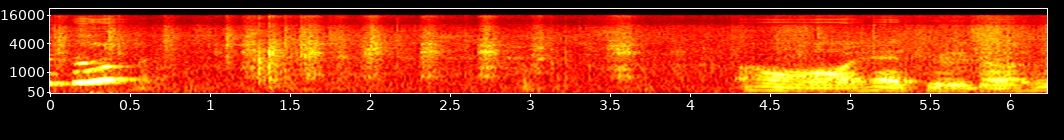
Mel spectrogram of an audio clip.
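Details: Pug/Boston Terrier mix, a lively female eager for a walk, whines briefly at the start, then after a quiet stretch lets out a longer wavering, harmonic-rich whimpering vocalisation in two parts near the end.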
